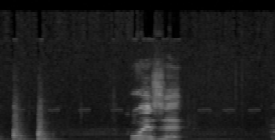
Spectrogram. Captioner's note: knocks on the door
